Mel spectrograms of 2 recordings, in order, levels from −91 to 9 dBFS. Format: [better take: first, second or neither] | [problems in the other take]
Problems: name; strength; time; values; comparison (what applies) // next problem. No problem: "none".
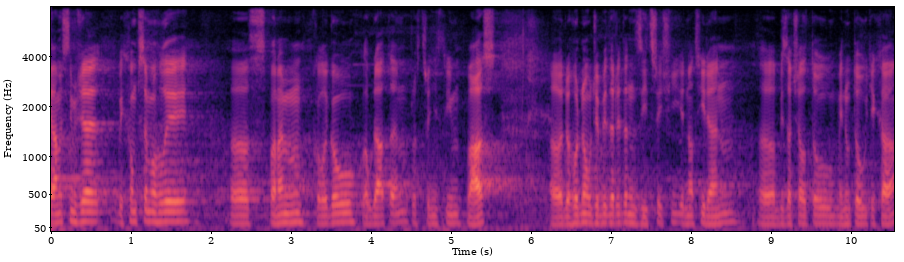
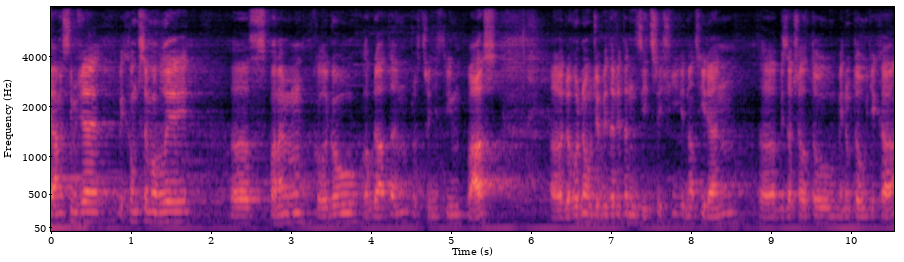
first | room echo; dies away in 0.2 s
